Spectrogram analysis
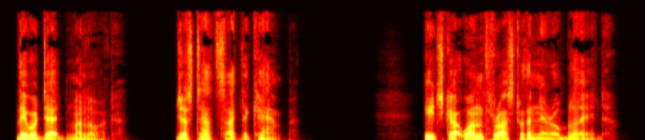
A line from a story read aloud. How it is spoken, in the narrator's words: Bashir's head jerked around, murder on his face, and the younger man quickly added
